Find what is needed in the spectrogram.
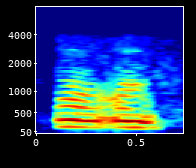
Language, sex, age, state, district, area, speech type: Assamese, female, 60+, Assam, Golaghat, urban, conversation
